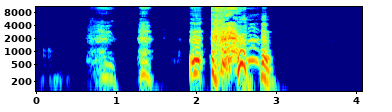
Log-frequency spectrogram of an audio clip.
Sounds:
Sneeze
